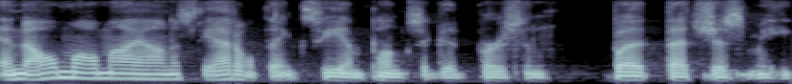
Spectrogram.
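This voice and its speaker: Over a quiet background, a man with ordinary pitch variation comes through with a dry, close sound and no echo. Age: 50s. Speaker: tabletop wrestling game fan. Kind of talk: casual chat.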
